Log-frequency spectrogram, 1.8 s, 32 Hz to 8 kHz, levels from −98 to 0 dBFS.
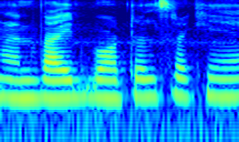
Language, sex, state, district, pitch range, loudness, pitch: Hindi, female, Bihar, Gopalganj, 180-190 Hz, -45 LUFS, 185 Hz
